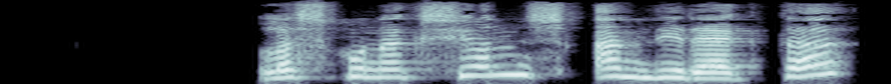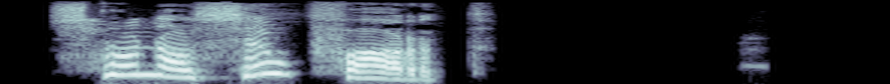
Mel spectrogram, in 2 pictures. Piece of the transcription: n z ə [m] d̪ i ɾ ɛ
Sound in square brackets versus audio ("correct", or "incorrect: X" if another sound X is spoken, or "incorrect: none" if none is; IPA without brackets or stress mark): incorrect: n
